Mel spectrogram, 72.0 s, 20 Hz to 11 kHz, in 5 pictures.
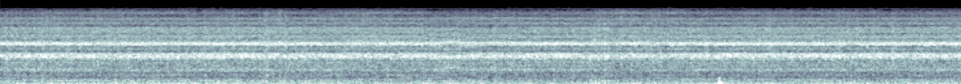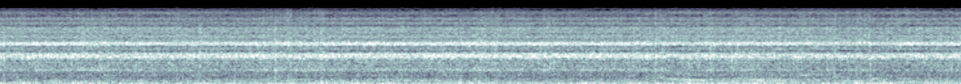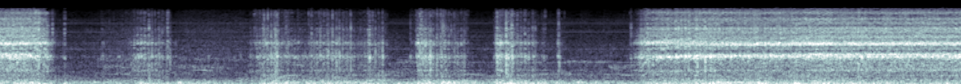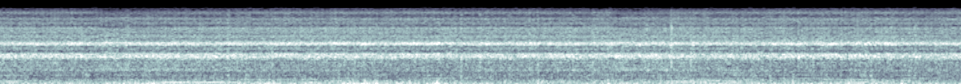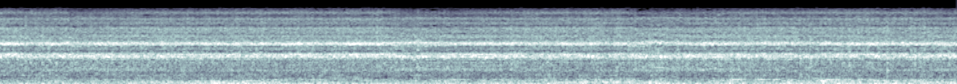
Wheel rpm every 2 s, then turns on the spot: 160, 160, 160, 160, 160, 160, 160, 160, 160, 160, 160, 160, 160, 160, 130, 10, 20, 20, 10, 90, 160, 160, 160, 160, 160, 160, 160, 160, 160, 160, 160, 160, 160, 160, 160, 160.
30-38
